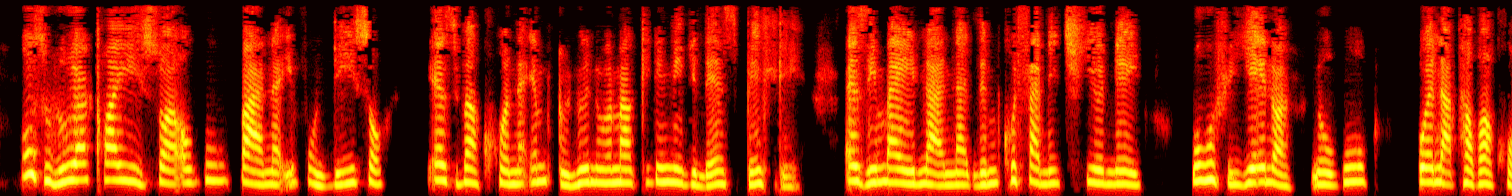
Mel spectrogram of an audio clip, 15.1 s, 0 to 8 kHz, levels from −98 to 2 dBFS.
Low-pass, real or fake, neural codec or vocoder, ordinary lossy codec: 7.2 kHz; fake; codec, 16 kHz, 1.1 kbps, Voila-Tokenizer; MP3, 32 kbps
